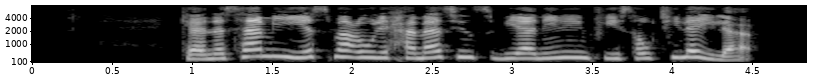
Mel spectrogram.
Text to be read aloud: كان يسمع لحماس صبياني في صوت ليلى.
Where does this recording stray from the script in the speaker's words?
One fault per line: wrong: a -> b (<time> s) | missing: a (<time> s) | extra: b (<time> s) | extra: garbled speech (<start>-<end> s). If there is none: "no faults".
extra: سامي (1.2 s)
